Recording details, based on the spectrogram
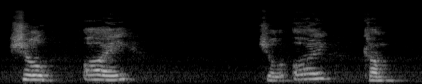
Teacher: Notice what's not being pronounced. There's no R.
